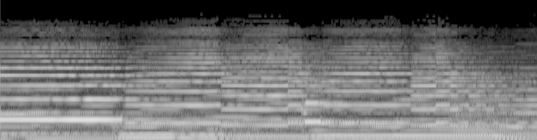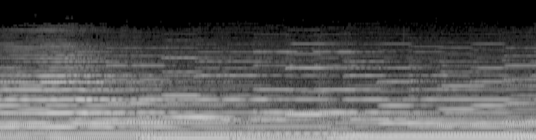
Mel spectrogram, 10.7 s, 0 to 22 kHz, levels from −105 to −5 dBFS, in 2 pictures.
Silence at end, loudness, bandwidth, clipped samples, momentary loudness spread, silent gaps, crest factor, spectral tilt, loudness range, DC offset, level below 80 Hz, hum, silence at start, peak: 0 s; -26 LUFS; 10 kHz; under 0.1%; 11 LU; none; 14 dB; -6 dB/octave; 8 LU; under 0.1%; -38 dBFS; none; 0 s; -10 dBFS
